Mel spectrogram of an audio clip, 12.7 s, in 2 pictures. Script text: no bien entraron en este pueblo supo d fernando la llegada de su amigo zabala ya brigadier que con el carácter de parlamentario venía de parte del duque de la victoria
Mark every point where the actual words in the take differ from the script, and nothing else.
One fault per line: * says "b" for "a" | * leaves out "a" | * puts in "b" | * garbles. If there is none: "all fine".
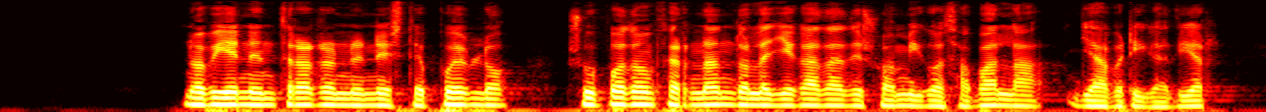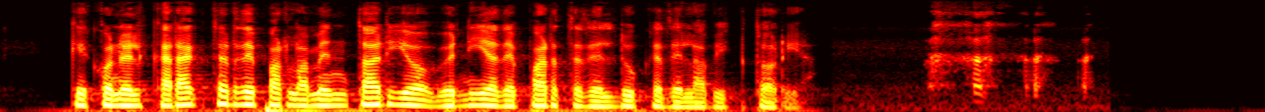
all fine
